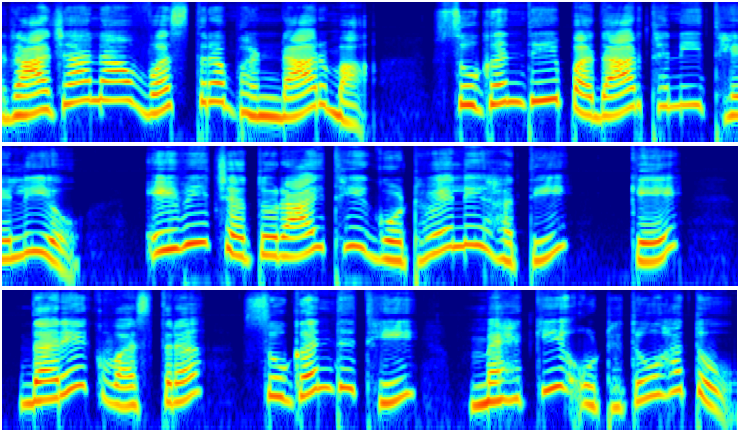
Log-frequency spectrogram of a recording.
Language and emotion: Gujarati, neutral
